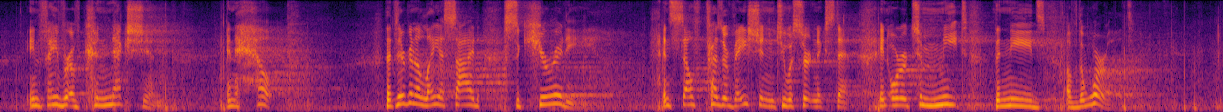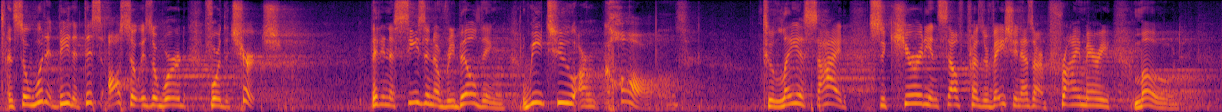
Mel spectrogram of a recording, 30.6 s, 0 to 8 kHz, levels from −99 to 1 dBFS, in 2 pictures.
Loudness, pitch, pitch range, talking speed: -26 LUFS, 190 Hz, 175-210 Hz, 125 wpm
